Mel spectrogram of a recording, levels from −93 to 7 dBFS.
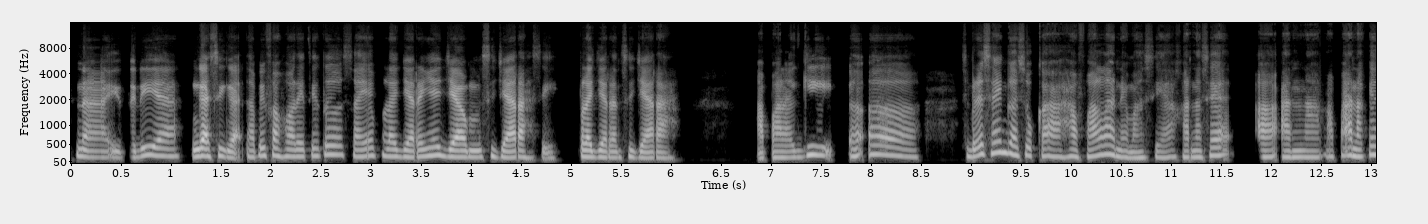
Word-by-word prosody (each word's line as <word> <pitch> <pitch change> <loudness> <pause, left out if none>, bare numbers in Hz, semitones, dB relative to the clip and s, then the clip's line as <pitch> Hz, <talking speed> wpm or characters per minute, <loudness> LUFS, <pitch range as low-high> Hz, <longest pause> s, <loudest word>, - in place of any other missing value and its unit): Nah, 160 -3 +1
itu 155 +1 -5
dia. 195 -1 +1
Enggak 190 +2 +7
sih 195 - 0
enggak, 155 -4 +1
tapi 170 +4 -1
favorit 180 -3 0
itu 230 +4 -1
saya 190 0 -2
pelajarannya 185 0 +1
jam 165 -1 +5
sejarah 165 -3 +2
sih. 140 +1 -9 0.2
Pelajaran 165 -3 +2
sejarah. 150 -3 0 0.9
Apalagi 160 +9 -1 0.2
heeh, 210 -1 0 0.5
sebenarnya 195 +7 -1
saya 280 - +3
nggak 230 -5 +1
suka 195 -2 -2 0.2
hafalan 185 +5 0
ya, 165 - -2
Mas, 150 +1 -3
ya. 160 +1 -5
Karena 165 0 -2
saya, 205 +5 -1 0.2
ah, 170 0 +1
anak, 165 0 -1 0.2
apa, - - -10
anaknya 190 +4 +1
175 Hz, 145 wpm, -24 LUFS, 165-200 Hz, 0.9 s, Enggak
